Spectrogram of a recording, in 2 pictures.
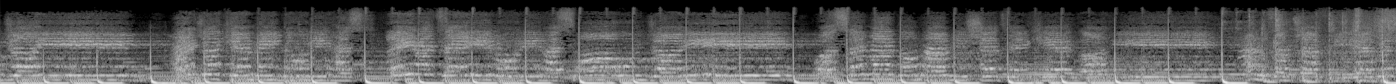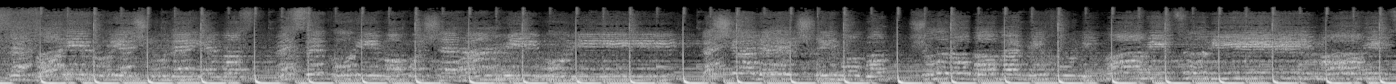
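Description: From 8.90 to 11.28 s the sound turns slightly dull, a sign of channel delay (comb filtering). One channel runs late by a tiny fraction of a millisecond, which fits a one-sample offset, and summing to mono cancels the shared content near the very top of the band, with the first notch around 20 kHz. Unlike a flanger, the notch stays fixed. Unlike a low-pass filter, the loss comes from cancellation at evenly spaced frequencies, not a smooth rolloff.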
